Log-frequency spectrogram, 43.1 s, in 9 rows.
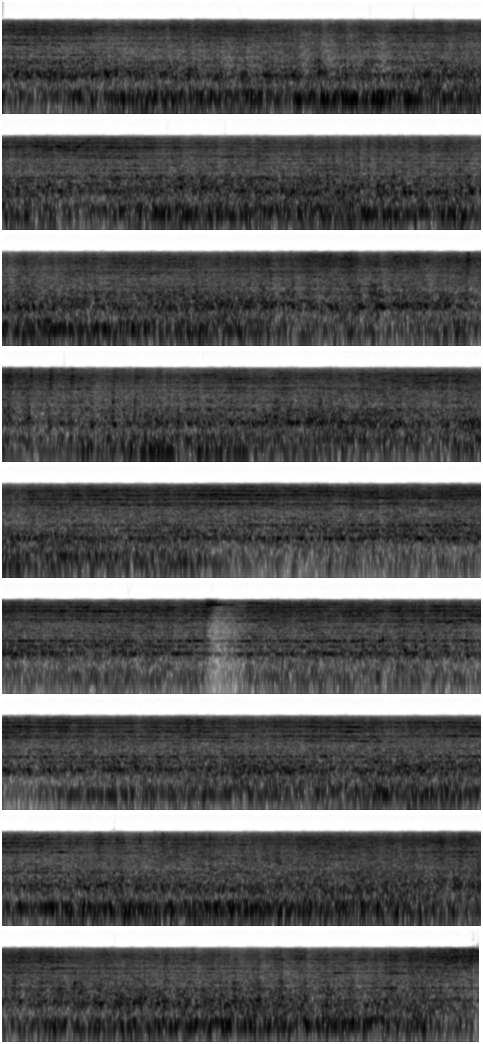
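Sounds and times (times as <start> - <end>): train wheels rolling on rails: 0.0 - 43.0
high wheel squeals: 19.8 - 29.0.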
